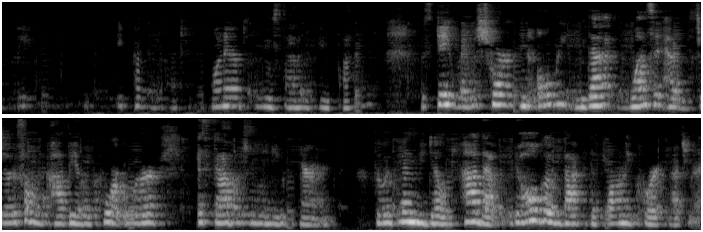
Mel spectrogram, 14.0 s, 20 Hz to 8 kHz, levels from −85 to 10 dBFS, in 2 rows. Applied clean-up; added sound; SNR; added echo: neural mask model DeepFilterNet 3.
